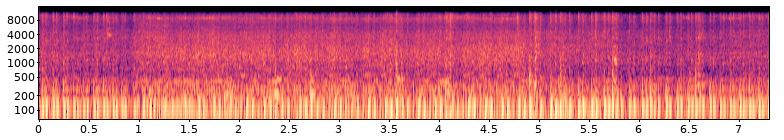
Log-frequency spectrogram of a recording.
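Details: Nissan 240SX S13 with an RB25DET engine: heavy, deep idle with a choppy, uneven pulse and occasional dropped beats, a misfire on one or more cylinders.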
